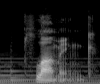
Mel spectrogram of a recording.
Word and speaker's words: plumbing: loft plumbing plumbing guys keep in mind that b is not pronounced plumbing so plumbing as you can see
